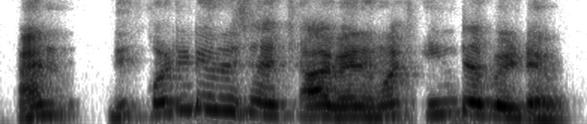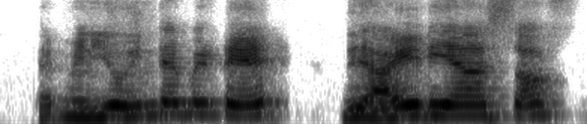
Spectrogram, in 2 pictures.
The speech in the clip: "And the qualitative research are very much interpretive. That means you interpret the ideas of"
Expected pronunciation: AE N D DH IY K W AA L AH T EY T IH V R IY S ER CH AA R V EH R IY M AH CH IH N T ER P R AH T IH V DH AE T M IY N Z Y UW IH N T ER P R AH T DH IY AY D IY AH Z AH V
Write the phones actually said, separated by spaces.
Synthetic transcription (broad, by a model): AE N D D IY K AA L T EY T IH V R IY S ER CH AA R V EH R IY M AH CH IH N T ER P R AH T IH V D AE T M IY N S Y UW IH N T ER P R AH T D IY AY D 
